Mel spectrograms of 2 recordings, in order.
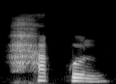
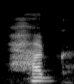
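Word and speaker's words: حق: এরপর হাক্কুন, হাক্কুন। বিশুদ্ধ আরবি ভাষায় হাক্কুন এর আঞ্চলিক উচ্চারণ হলো হাগ, হাগ। এখানে কফের উচ্চারণ গ এর মতো হয়েছে, হাগ, হাগ।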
